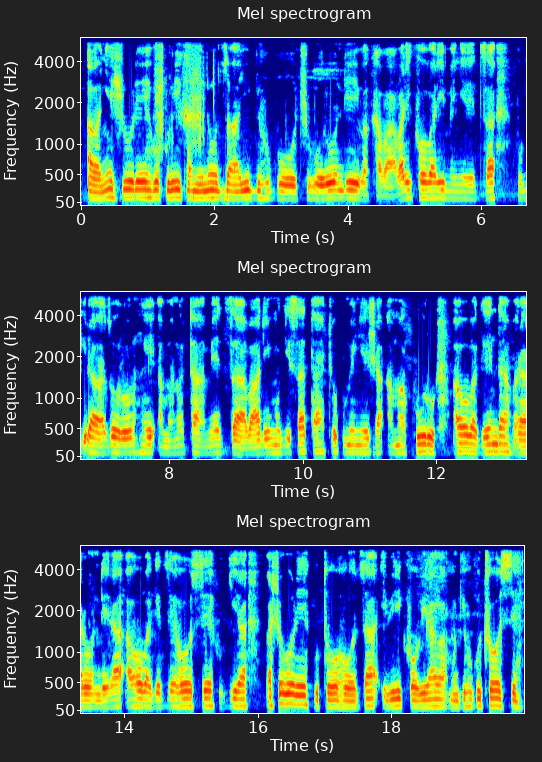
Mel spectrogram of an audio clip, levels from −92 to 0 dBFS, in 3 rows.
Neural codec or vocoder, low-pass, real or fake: none; 5.4 kHz; real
